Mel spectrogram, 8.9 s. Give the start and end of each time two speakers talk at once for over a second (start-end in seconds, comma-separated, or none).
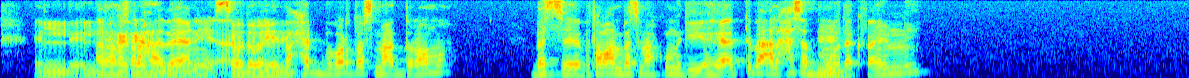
0.7-2.2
